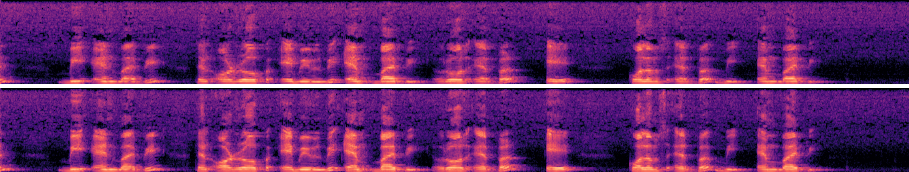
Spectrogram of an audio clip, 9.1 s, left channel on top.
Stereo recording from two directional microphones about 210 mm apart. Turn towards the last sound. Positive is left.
turn(degrees=-50)  # may be behind; listen again after turning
